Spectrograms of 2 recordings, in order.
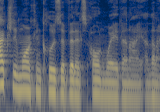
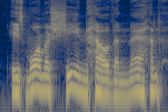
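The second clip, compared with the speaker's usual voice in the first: laughing through the line; slower than usual. Real, not acted. Joking about Archer becoming robot.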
